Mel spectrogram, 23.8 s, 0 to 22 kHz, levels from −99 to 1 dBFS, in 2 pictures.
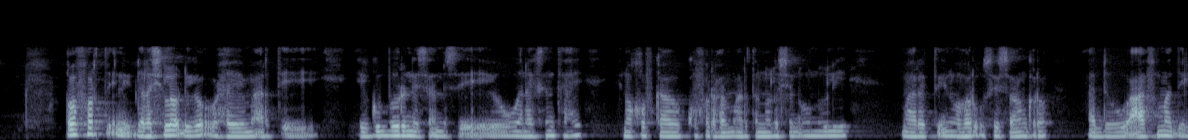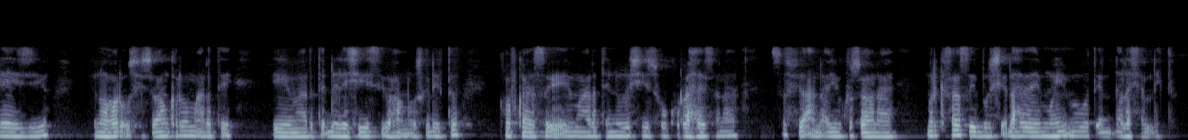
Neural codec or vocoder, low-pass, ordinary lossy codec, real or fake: none; 5.4 kHz; none; real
